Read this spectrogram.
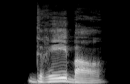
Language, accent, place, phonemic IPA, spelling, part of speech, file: German, Germany, Berlin, /ˈdʁeːbaːɐ̯/, drehbar, adjective, De-drehbar.ogg
- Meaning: rotatable, revolving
